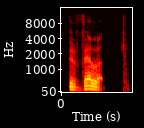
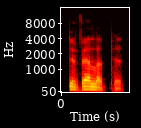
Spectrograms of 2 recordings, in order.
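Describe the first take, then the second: First: The ending is said without a vowel sound. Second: The ending is said with an extra vowel sound. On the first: The speaker calls it right. "the last E is silent" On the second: The speaker calls it wrong. "Not develop it"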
